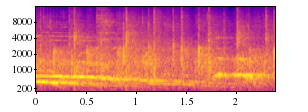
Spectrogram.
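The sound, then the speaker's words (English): Applause from an audience at a cultural event in Amsterdam, a steady dense wash of clapping that holds at an even level for a couple of seconds, with a voice faintly mixed in. “Together with me, I want to have a big applause to the founder of this movement, Luca!”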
